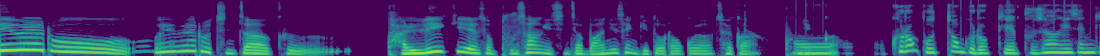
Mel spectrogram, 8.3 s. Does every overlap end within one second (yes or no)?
yes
